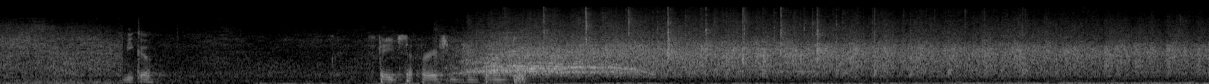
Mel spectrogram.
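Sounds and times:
crowd applauding and cheering: 4.4 - 12.0.

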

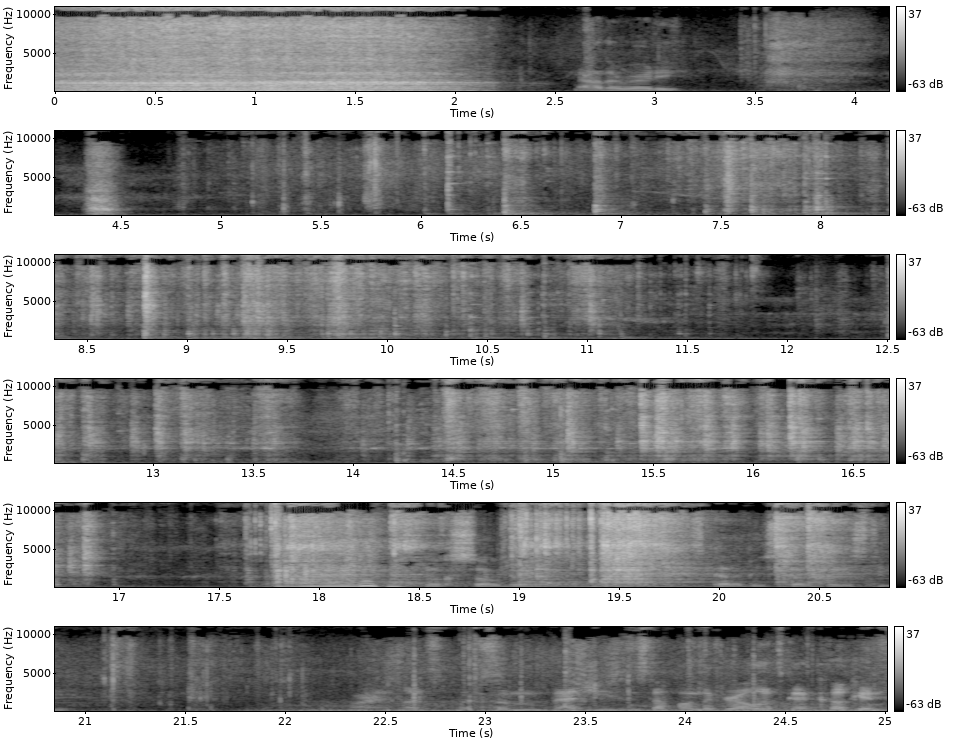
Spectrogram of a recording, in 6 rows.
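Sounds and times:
charcoal clattering into grill: 5.8 - 20.9.

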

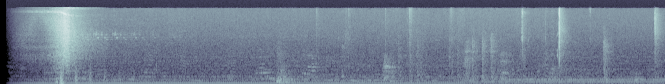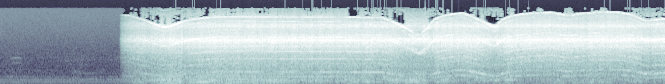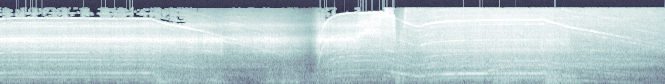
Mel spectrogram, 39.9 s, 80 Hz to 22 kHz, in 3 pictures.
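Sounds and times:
electric drill motor whine: 0.5 - 2.2, 15.7 - 39.9.

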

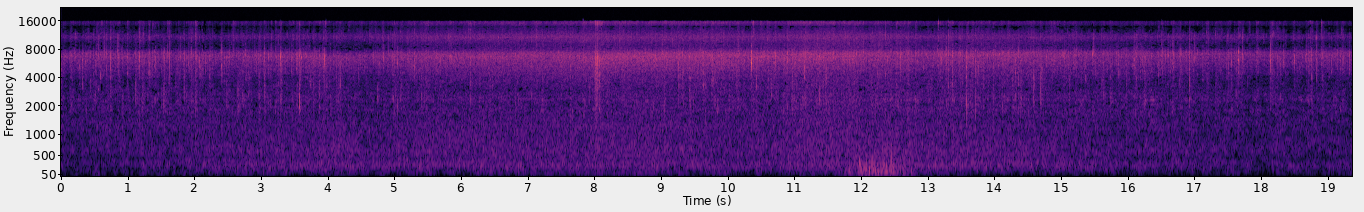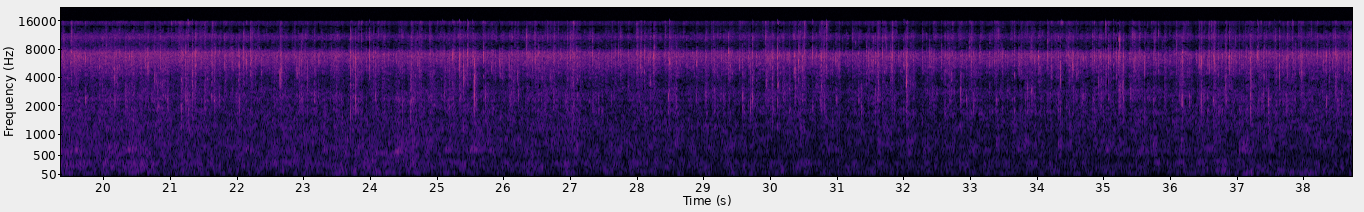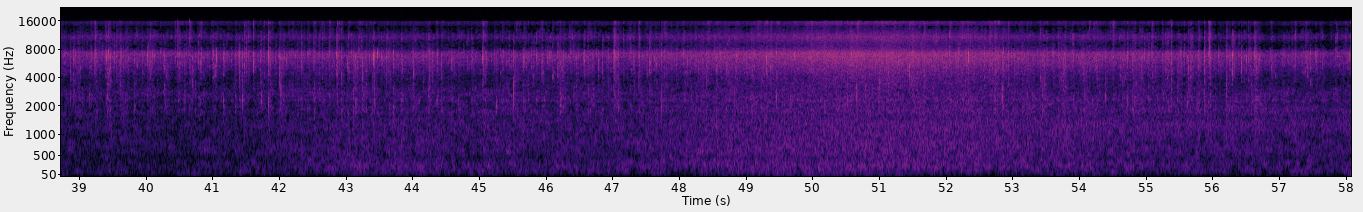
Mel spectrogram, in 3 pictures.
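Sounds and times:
rain falling through trees: 0.0 - 58.0
rush of wind: 5.2 - 15.0.

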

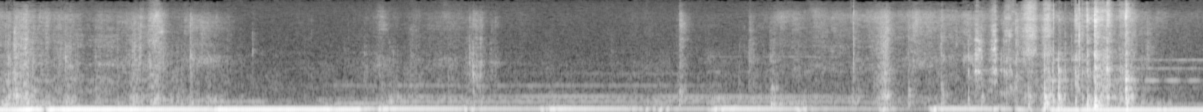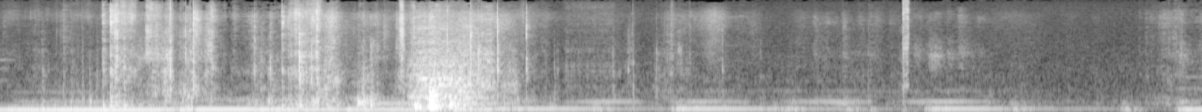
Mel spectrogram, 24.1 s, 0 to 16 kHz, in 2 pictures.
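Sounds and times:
packing paper crinkling: 0.0 - 2.1, 8.7 - 11.7, 12.4 - 19.3
cat tearing cardboard box: 9.7 - 11.4, 12.7 - 17.3.

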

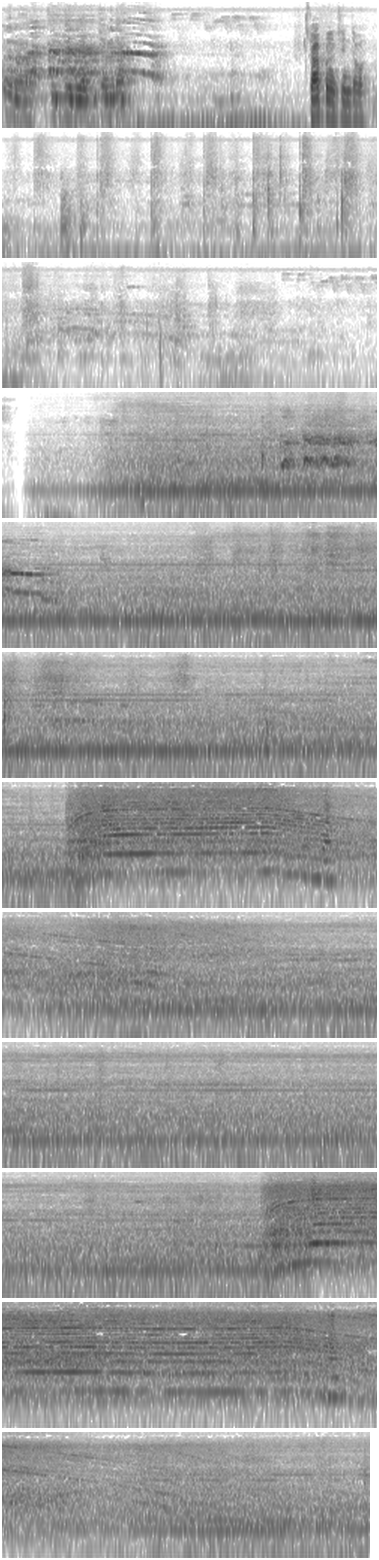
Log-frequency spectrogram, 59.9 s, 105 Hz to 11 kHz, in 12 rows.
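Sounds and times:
rooster crowing: 0.0 - 2.4, 10.1 - 13.4, 18.5 - 21.0, 25.0 - 27.5, 38.2 - 41.0
power tool humming: 16.2 - 59.9.

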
